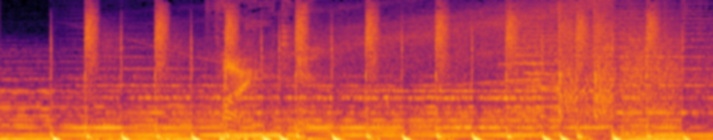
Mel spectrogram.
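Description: A pop song played as the first option in a radio guess-the-song segment plays loud and full, with a steady driving drum beat, punchy bass, and bright synth chords repeating throughout, with no talking over it.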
